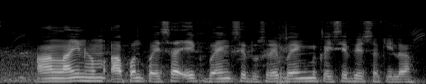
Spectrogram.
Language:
Bhojpuri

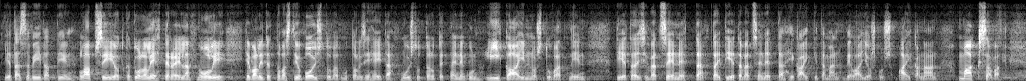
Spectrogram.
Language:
Finnish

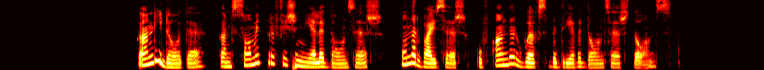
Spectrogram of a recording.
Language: Afrikaans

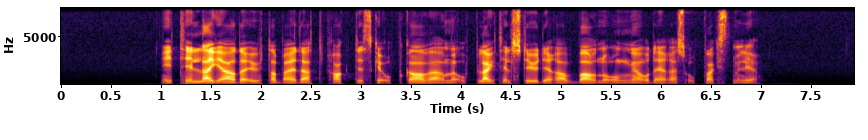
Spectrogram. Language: Norwegian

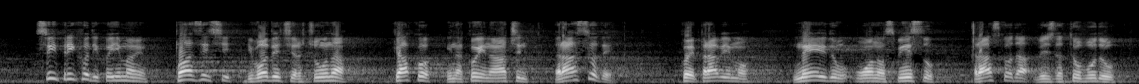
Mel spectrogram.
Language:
Serbian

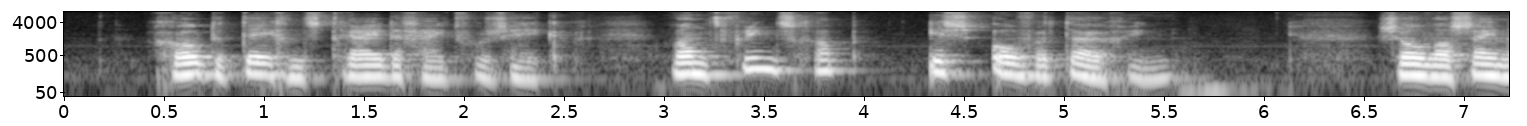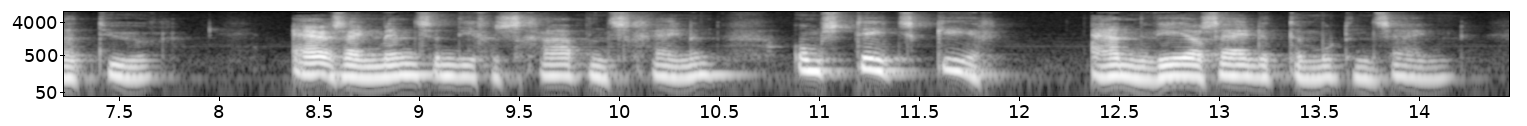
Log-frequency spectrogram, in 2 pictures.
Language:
Dutch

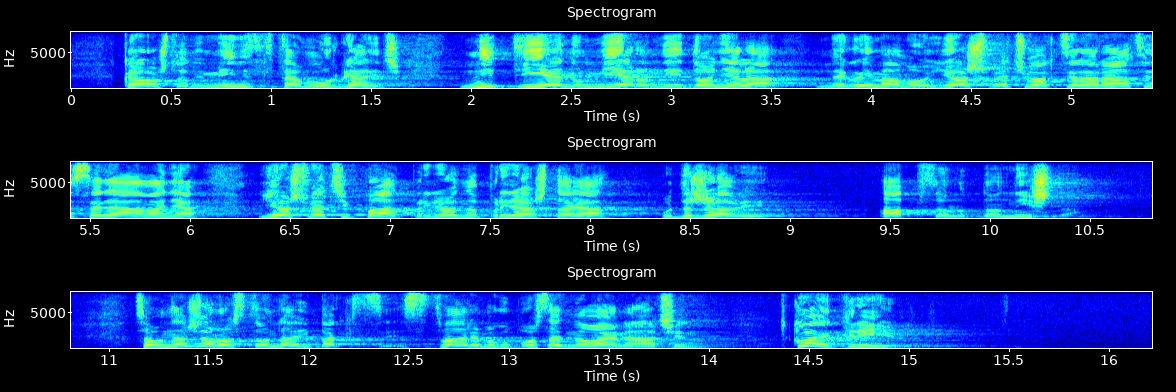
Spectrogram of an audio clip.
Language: Croatian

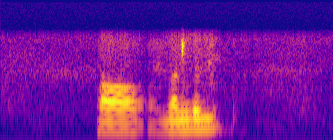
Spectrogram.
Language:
Santali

